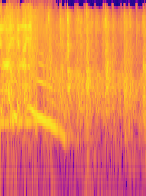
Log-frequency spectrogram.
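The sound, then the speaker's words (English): A live audience, asked by the hosts to clap or say something, bursts into applause, dense clapping mixed with cheers and voices, while a sharp falling whistle cuts through early on before the clapping carries on steadily. It is pouring rain outside. “And just to prove that there is a live audience, would you mind clapping or saying something?”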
